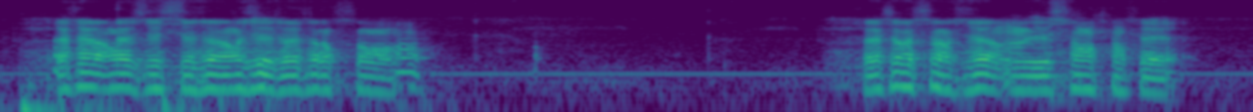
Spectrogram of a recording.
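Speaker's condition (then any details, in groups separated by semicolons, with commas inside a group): Spinal muscular atrophy type 1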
